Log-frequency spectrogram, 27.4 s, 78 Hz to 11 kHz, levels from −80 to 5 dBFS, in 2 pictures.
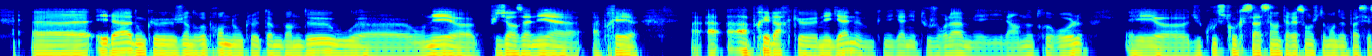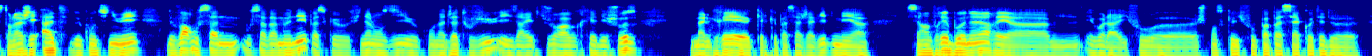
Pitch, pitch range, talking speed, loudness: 105 Hz, 100-115 Hz, 240 wpm, -29 LUFS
